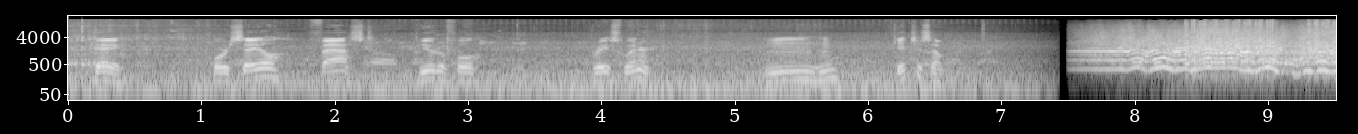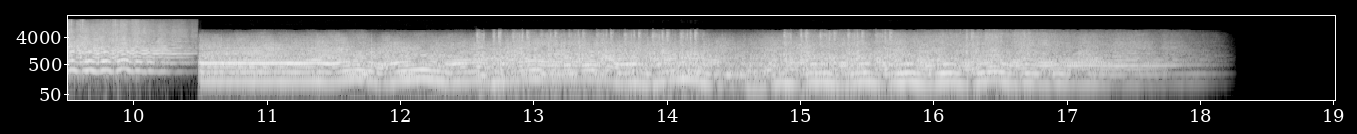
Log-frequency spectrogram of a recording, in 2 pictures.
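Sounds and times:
model boat motor running: 7.6 - 10.4.

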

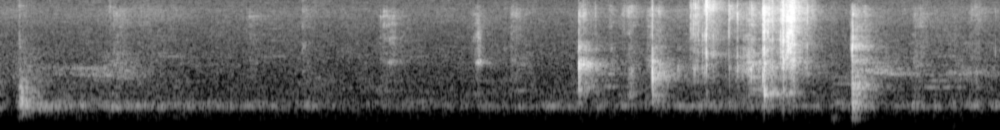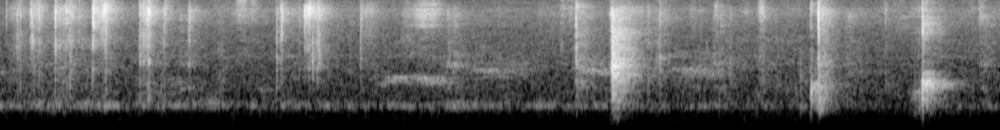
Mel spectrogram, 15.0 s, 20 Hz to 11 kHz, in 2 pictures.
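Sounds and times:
faint steady hum: 0.0 - 15.0
paper crinkling: 4.8 - 6.2, 7.4 - 10.4.

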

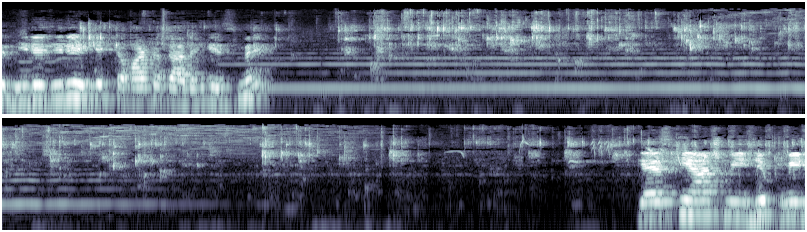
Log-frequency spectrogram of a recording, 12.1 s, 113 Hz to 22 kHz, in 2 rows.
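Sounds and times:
steady humming tone: 0.0 - 8.8
hot oil sizzling and spitting: 2.4 - 12.0.

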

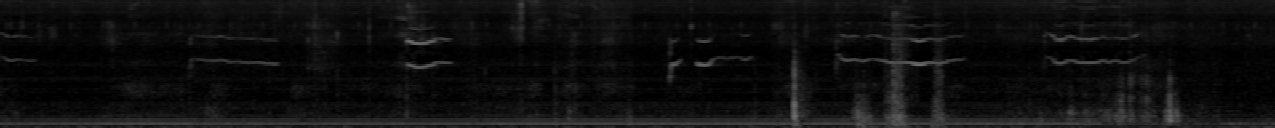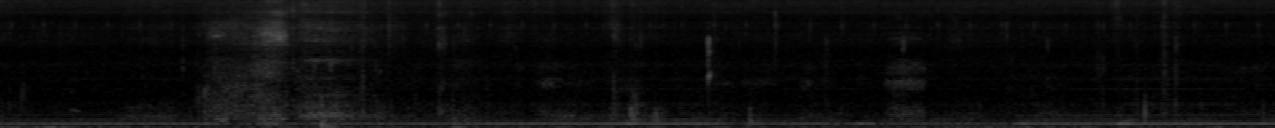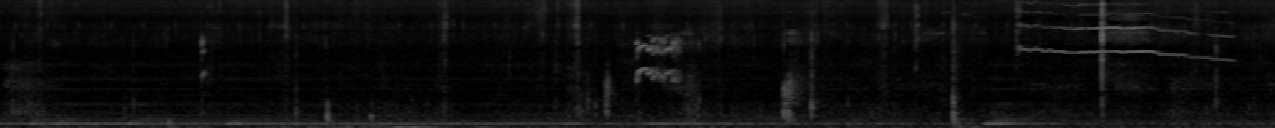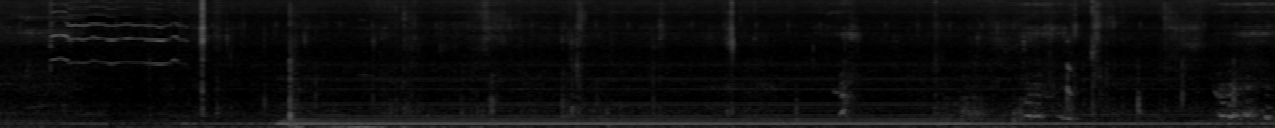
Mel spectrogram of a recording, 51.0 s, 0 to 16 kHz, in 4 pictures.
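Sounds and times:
puppies whimpering: 0.0 - 0.6, 1.8 - 4.6, 6.6 - 9.7, 10.4 - 11.8, 31.9 - 32.6, 35.6 - 40.4, 46.6 - 46.9, 47.9 - 51.0
steady low hum: 0.0 - 51.0.

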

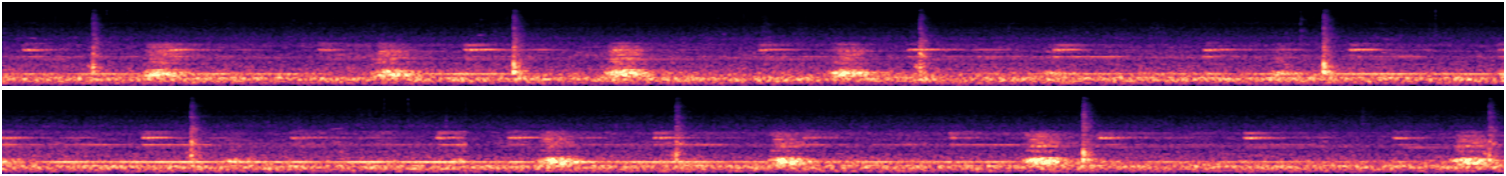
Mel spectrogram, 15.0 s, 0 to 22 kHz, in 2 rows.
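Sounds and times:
model train running hum: 0.0 - 15.0
sharp track clicks: 0.4 - 0.9, 4.5 - 4.8, 8.4 - 8.7, 10.8 - 11.0.

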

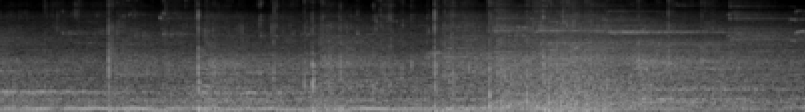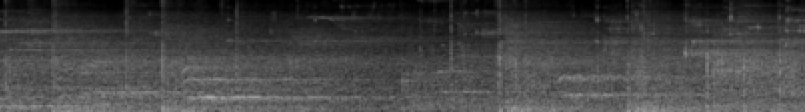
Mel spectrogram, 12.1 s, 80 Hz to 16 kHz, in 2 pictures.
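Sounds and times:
hubbub of gym game: 0.0 - 12.0
basketball bouncing on court floor: 0.4 - 5.4, 6.0 - 8.0, 9.7 - 12.0.

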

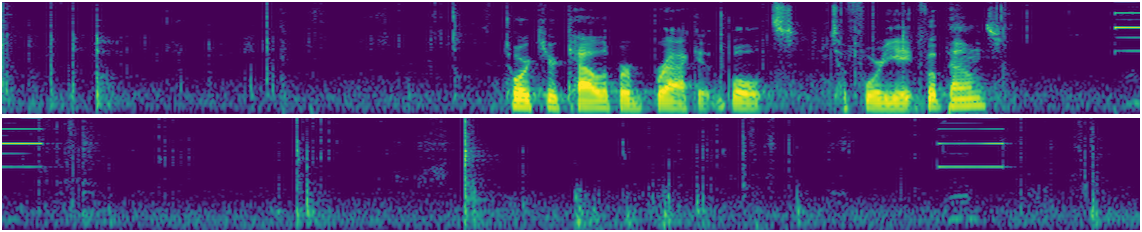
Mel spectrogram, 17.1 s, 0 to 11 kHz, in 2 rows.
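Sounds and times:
torque wrench electronic beep: 15.6 - 16.1.

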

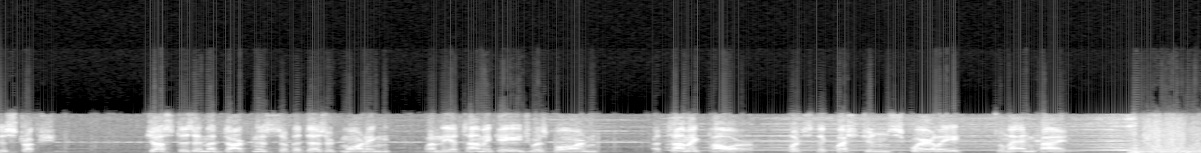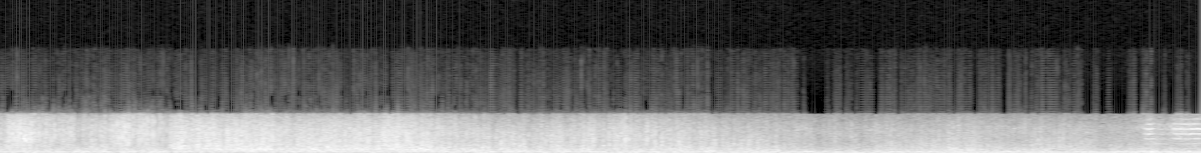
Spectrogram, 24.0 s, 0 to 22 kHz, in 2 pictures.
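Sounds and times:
loud low rumbling: 6.4 - 24.0.

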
